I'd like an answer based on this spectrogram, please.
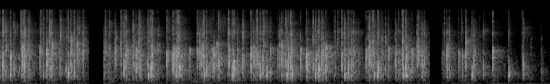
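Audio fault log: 0.89–1.04 s and 4.30–4.42 s, digital broadcast dropout: the sound fades out over about 3 ms and mutes for about 150 ms and 130 ms while the receiver discards failed frames, then resumes later in the programme. Unlike a glitch or stutter, nothing repeats or smears; that stretch of audio is simply gone.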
